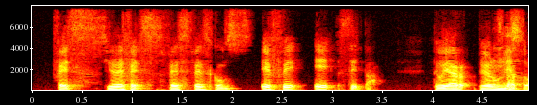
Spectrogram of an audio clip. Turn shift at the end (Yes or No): No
